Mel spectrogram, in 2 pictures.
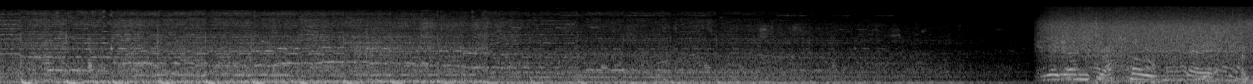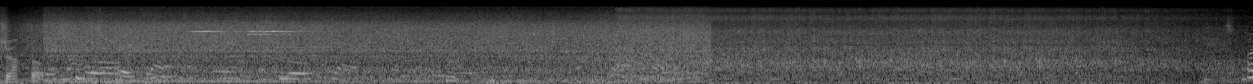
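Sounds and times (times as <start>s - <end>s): fountain water splashing: 10.4s - 25.0s.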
